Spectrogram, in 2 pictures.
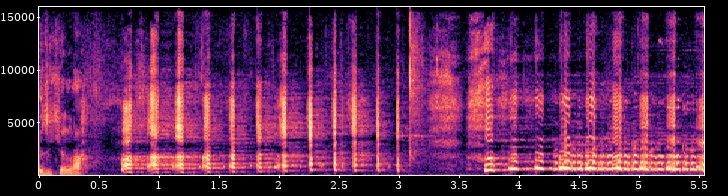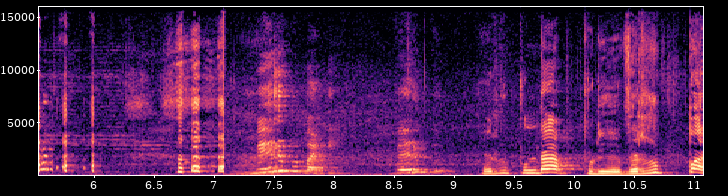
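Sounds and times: woman laughing high-pitched: 0:00.7 - 0:06.1.

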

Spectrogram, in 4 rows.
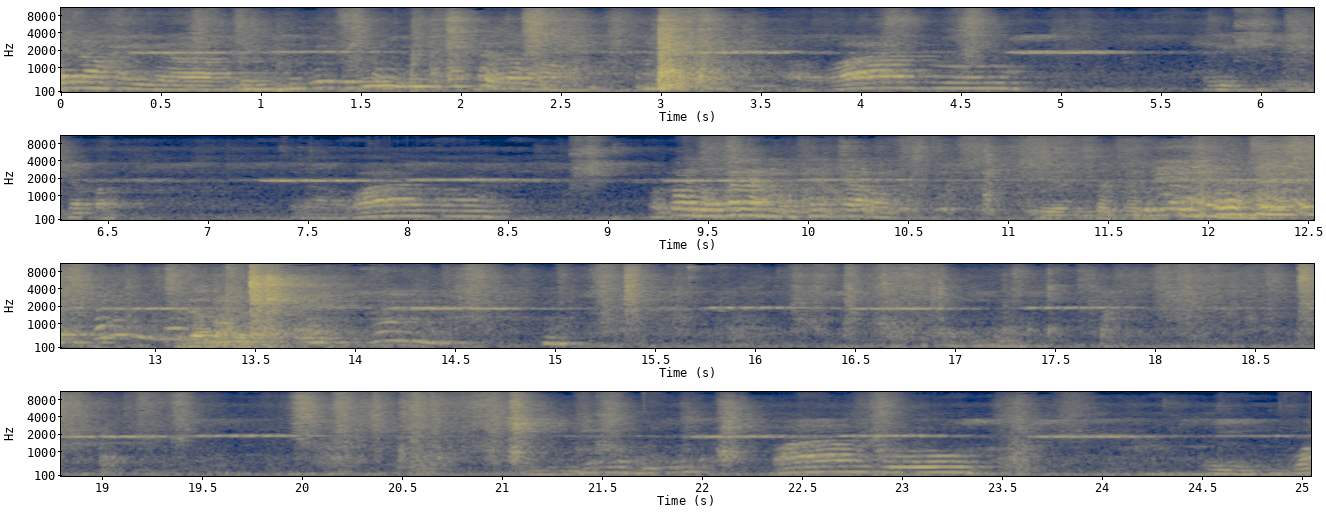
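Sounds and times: faint high steady tone: 0:00.0 - 0:25.0.

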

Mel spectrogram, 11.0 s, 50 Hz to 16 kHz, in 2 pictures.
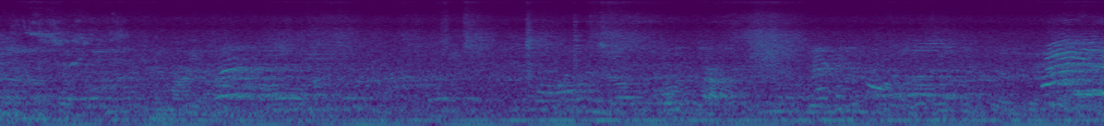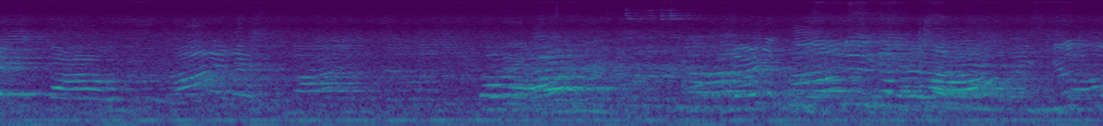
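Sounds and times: children chattering and calling: 0:00.0 - 0:11.0.

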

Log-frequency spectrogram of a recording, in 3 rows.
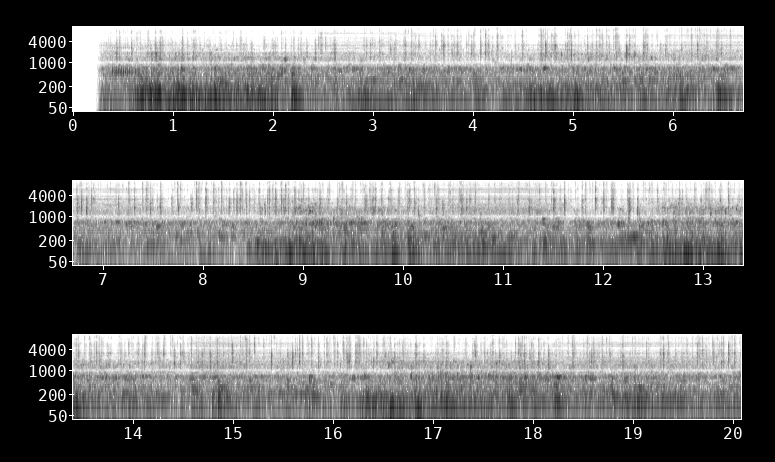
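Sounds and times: faint underwater clicks and crackles: 0:00.2 - 0:20.0
low underwater rumble: 0:00.3 - 0:20.0.

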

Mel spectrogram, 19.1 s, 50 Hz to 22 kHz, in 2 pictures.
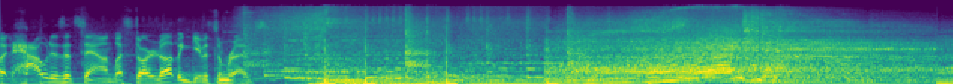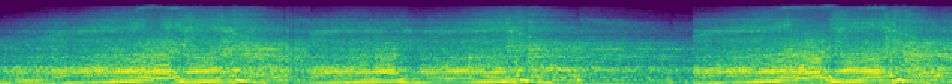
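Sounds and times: car engine accelerating hard: 0:02.9 - 0:19.0.

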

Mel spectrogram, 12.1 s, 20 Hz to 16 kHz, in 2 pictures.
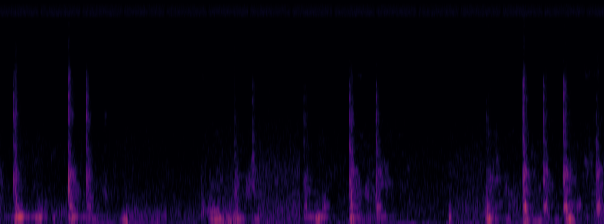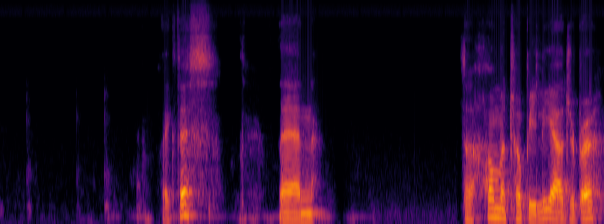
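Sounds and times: stylus tapping on glass screen: 0:00.1 - 0:01.1, 0:02.3 - 0:04.0, 0:04.8 - 0:07.6.

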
